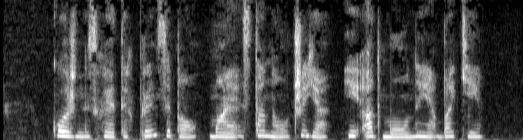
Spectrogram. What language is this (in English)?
Belarusian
